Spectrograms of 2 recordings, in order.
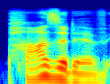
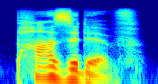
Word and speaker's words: positive: And while we're here, the word positive itself trips people up sometimes. A lot of learners say positive with a soft middle, but the natural pronunciation is positive. Positive. The first syllable is the strongest.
